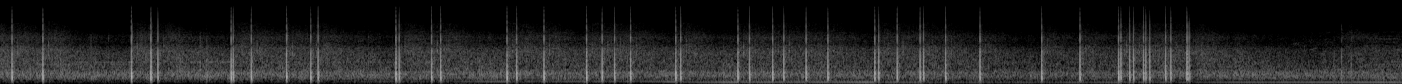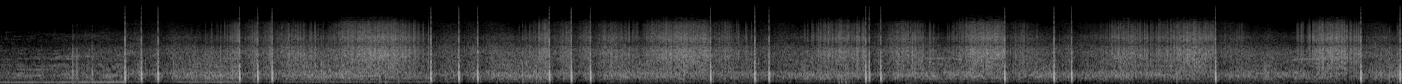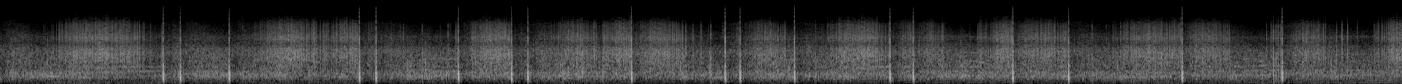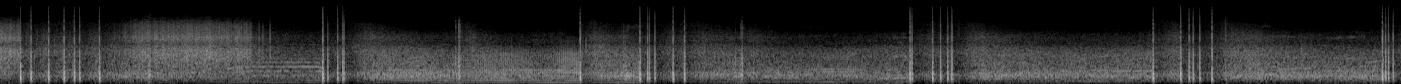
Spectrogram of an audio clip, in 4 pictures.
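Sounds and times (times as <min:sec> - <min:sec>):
crackling firework stars: 0:00.0 - 0:56.0.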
